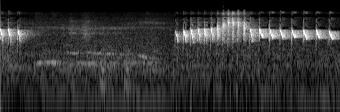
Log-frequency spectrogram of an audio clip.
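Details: {'text': 'Sooty-headed bulbul (kapas tembak) master recording, used to teach other songbirds: a short high chattering burst, a quiet pause, then a fast run of sharp repeated notes that rise briefly before levelling off.'}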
